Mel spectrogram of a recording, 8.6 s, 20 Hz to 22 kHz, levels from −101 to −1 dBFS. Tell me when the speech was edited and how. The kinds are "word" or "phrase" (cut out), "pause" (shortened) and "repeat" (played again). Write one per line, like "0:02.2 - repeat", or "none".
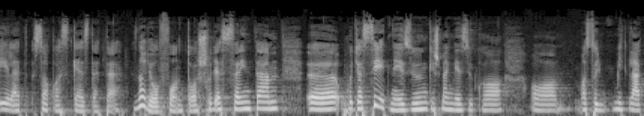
0:01.7 - pause
0:07.6 - pause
